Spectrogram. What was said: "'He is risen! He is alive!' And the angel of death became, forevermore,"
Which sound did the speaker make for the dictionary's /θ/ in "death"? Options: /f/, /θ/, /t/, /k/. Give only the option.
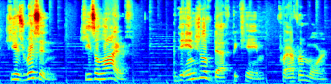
/θ/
